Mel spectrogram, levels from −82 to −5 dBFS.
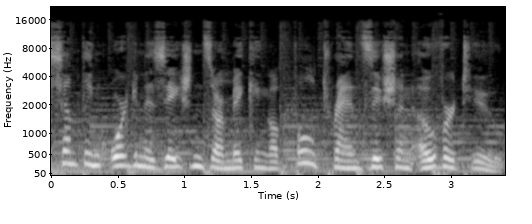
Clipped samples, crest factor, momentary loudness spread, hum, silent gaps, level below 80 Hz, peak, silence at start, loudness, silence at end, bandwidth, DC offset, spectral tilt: under 0.1%; 14 dB; 5 LU; none; none; -40 dBFS; -4 dBFS; 0 s; -20 LUFS; 0 s; 16 kHz; under 0.1%; -5.5 dB/octave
